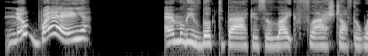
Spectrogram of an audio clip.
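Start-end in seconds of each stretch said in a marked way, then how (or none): 0.1-0.7 put-on high protesting girl; indignant refusal. A narrator's reading. Kara refuses to bend.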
